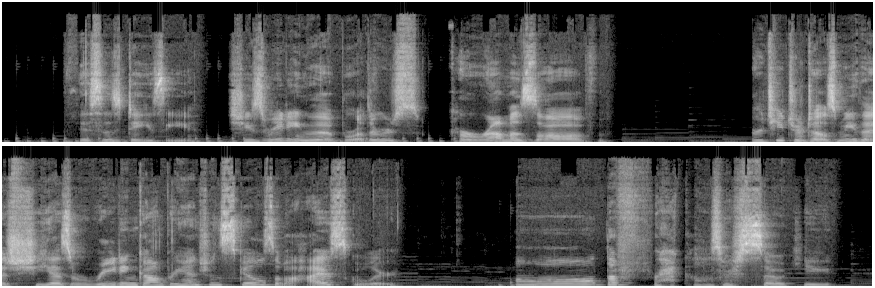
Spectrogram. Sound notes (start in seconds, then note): none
